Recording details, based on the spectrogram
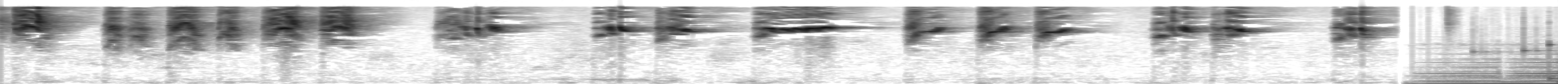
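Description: A Horsfield's bush lark sings high, rapid bursts of twittering and trilled notes in short phrases, nearly continuous for seven seconds; a low rumbling noise cuts in at the end.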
